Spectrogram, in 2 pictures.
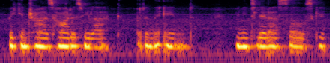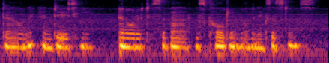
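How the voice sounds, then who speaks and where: Over noticeable background noise, a soft-spoken woman talks at a medium pitch. Her intonation is flat and monotone. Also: moderate pace. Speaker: blogger. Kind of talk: reading aloud.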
